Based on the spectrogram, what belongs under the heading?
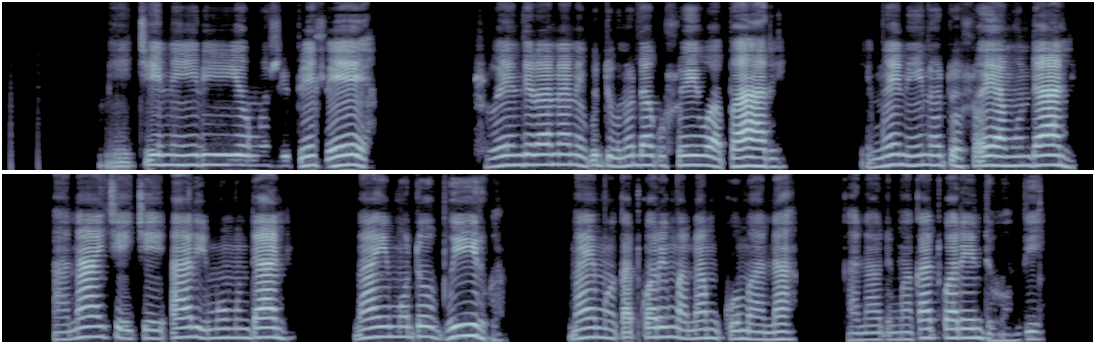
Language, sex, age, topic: Ndau, female, 36-49, health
